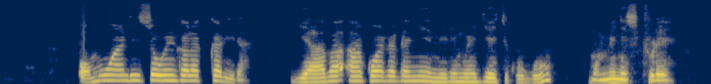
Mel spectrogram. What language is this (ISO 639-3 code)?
lug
